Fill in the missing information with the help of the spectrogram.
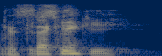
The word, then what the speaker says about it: Gesicki: and Mike Gesicki. Yeah, I can never say his name. – Gesicki? – Yeah, there we go.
